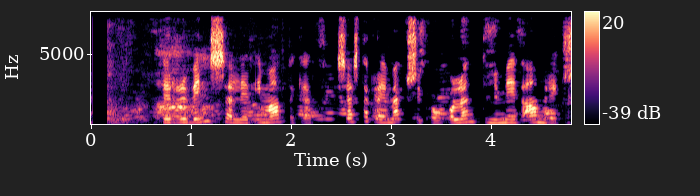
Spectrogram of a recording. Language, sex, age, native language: Icelandic, female, 30-39, Icelandic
